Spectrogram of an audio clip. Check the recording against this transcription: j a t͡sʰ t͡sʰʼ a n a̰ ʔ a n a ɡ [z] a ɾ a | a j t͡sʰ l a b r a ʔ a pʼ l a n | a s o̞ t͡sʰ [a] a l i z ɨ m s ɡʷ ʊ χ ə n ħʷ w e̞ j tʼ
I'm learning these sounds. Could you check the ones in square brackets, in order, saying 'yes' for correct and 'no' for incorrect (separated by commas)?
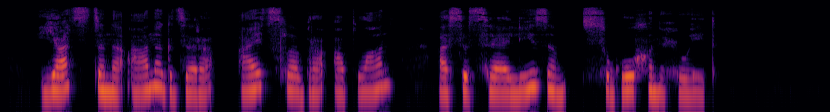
no, no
